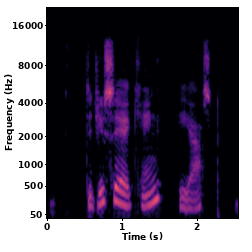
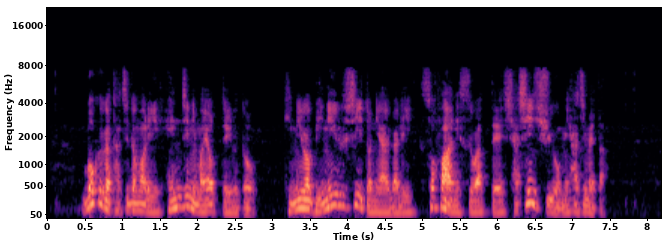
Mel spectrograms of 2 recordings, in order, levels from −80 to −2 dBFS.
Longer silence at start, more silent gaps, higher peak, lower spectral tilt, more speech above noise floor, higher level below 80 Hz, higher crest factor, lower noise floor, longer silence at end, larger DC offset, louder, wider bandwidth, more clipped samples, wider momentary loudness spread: second, 0.05 s vs 0.45 s; neither; second, -18 dBFS vs 0 dBFS; second, -2.5 dB/octave vs -6 dB/octave; second, 30 dB vs 42 dB; second, -76 dBFS vs -40 dBFS; about the same, 22 dB vs 24 dB; about the same, -68 dBFS vs -65 dBFS; second, 0.25 s vs 0.75 s; neither; second, -37 LUFS vs -24 LUFS; first, 15.5 kHz vs 8 kHz; neither; first, 15 LU vs 11 LU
